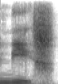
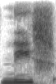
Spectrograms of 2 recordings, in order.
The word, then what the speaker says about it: niche: people say niche, my niche. There's two pronunciations, niche or niche. I say niche.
